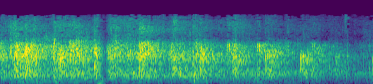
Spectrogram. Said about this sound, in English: Yes, let's give him a round of applause.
